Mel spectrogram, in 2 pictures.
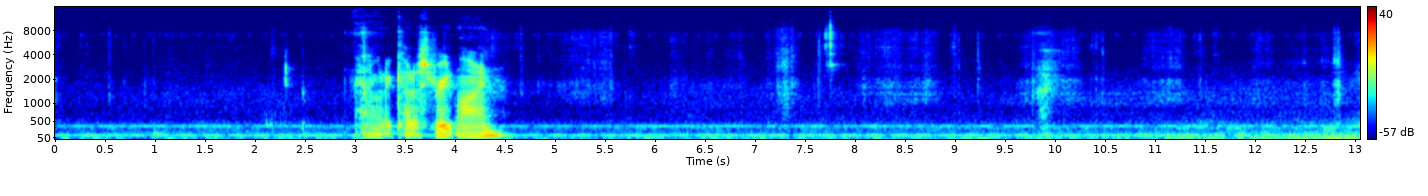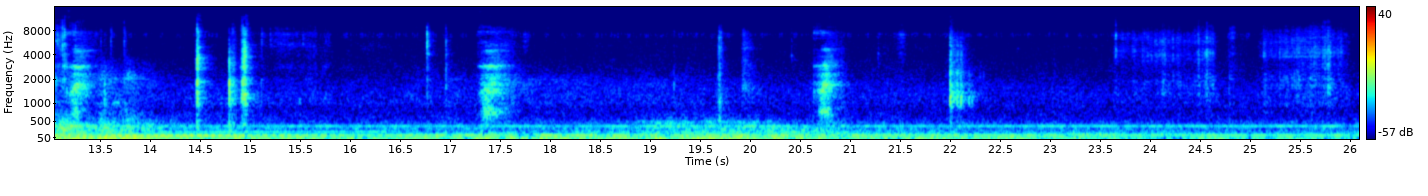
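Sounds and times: steady low hum: 0.0s - 26.0s
knife scraping along straightedge: 23.7s - 26.0s.

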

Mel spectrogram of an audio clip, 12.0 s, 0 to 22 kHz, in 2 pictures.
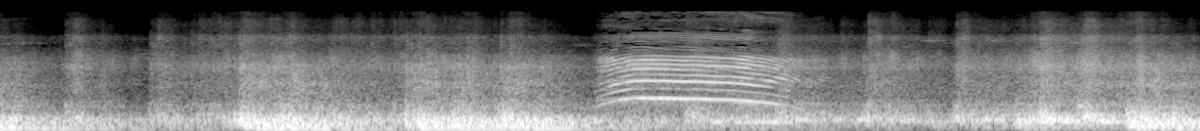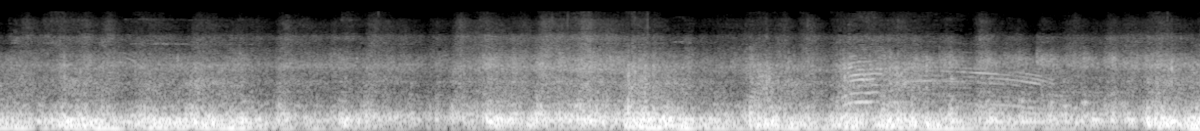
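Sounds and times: marching drumline: 0.0s - 12.0s.

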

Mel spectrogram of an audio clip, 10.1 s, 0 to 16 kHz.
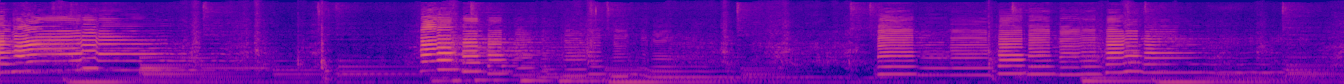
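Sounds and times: double bass line: 0.1s - 10.0s.

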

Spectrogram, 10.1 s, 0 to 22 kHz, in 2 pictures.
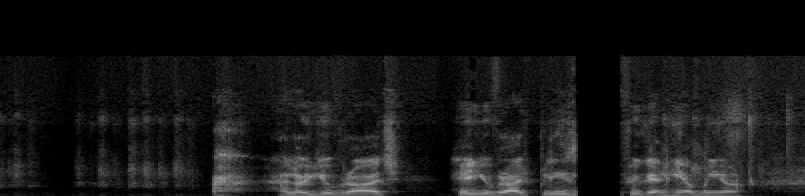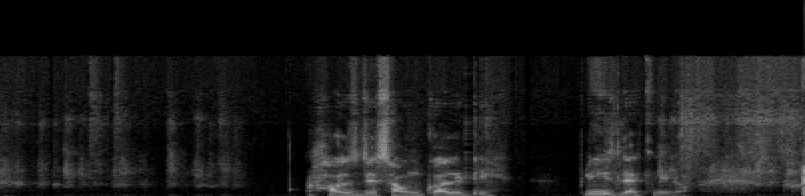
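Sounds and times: man breathing faintly: 4.7s - 5.3s, 9.4s - 10.0s.

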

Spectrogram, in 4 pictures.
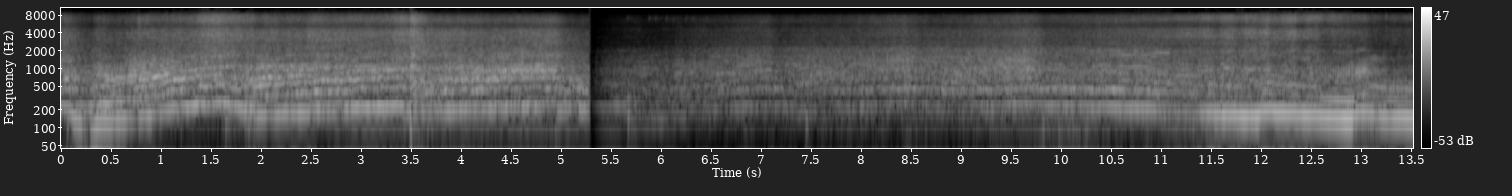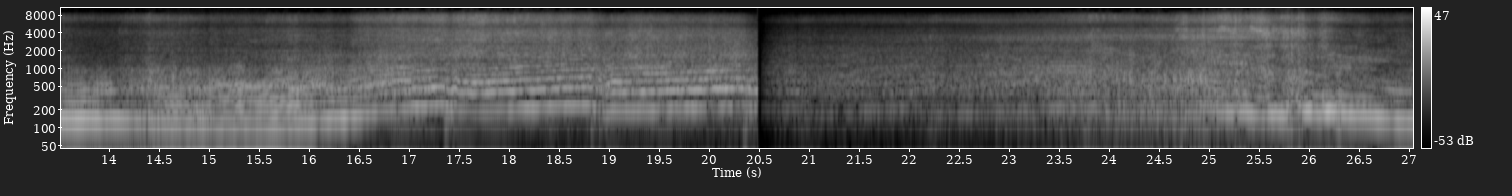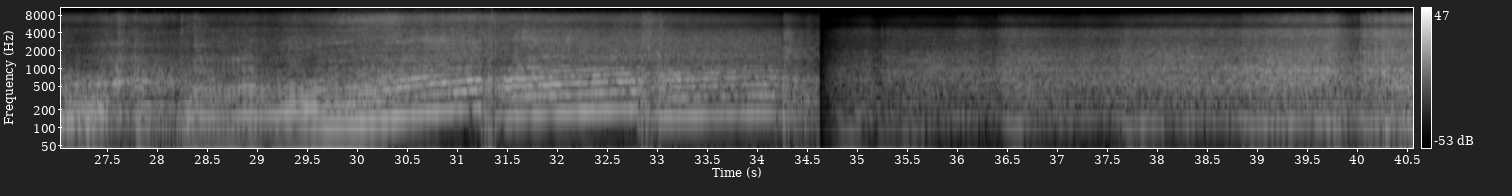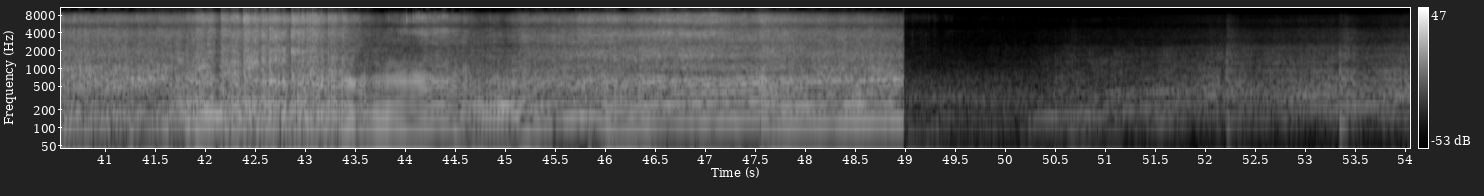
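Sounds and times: rally car engines passing: 0.0s - 49.0s, 50.1s - 54.0s.

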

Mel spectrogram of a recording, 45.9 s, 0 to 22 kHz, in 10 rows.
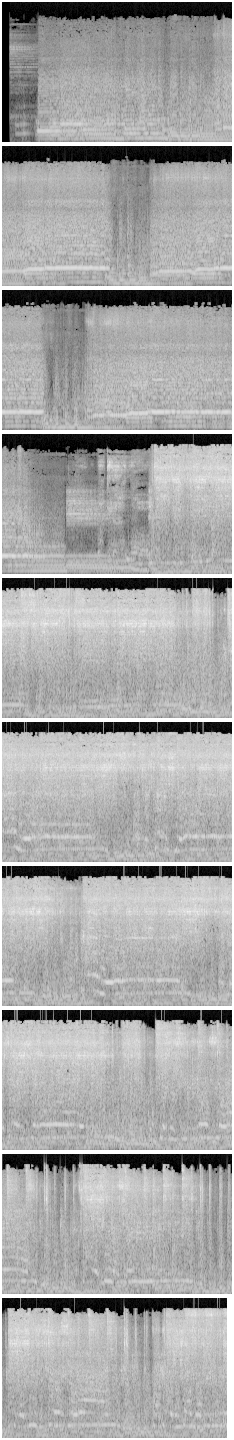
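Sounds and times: bass guitar: 0.0s - 45.9s
distorted electric guitar riff: 0.0s - 45.9s
rock band playing loudly: 0.2s - 45.9s.

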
